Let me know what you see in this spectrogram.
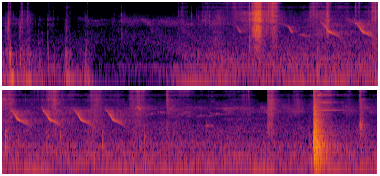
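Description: A bird singing a run of about six quick falling whistles. There are two sharp knocks, the louder one near the end.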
